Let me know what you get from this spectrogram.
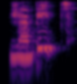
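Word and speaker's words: j'habite: you you say also jabit you don't say habit can you remember we discussed that before so if the h is silent it means it doesn't exist so if you get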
